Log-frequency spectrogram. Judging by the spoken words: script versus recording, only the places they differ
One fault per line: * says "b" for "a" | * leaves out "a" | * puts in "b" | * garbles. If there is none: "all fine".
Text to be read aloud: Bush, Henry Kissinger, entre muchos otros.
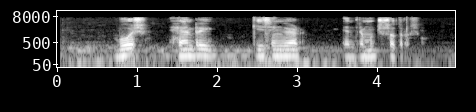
all fine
